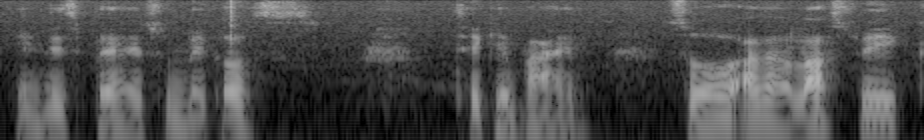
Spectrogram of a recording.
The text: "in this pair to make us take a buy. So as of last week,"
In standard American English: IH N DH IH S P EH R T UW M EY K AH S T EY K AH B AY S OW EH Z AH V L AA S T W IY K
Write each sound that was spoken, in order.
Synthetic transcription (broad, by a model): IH N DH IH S B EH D T UW M EY K AH S T EY K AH B AY S OW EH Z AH L AA S T W IY K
